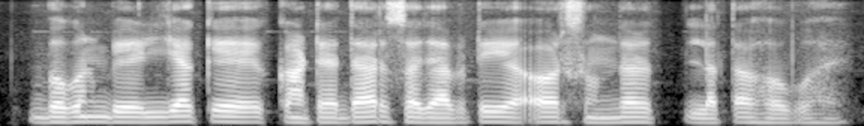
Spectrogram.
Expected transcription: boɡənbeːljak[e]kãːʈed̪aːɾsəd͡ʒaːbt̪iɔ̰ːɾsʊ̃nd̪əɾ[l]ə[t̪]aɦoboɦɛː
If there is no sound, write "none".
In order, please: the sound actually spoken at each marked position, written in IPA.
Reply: e, l, t̪

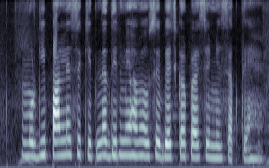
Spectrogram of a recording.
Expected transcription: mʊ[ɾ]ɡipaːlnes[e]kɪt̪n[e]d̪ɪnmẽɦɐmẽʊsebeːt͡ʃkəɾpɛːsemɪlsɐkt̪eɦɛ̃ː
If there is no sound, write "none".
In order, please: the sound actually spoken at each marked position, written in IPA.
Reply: ɾ, e, e

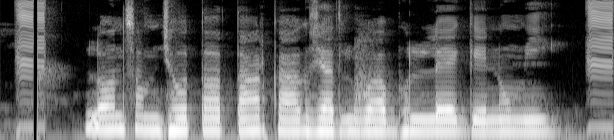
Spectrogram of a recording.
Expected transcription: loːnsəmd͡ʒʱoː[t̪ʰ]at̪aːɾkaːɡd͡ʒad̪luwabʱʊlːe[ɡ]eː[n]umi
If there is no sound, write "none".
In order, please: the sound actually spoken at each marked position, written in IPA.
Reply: t̪, ɡ, n

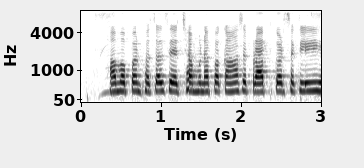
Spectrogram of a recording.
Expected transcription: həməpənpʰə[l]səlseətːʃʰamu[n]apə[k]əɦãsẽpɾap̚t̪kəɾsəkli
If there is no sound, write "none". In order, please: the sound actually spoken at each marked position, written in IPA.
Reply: none, n, k

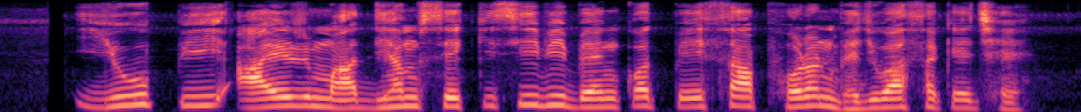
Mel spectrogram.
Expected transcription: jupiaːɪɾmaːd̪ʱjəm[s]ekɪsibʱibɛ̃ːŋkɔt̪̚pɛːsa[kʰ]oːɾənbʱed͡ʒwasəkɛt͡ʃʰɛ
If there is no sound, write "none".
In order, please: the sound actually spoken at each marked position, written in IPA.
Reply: s, pʰ

